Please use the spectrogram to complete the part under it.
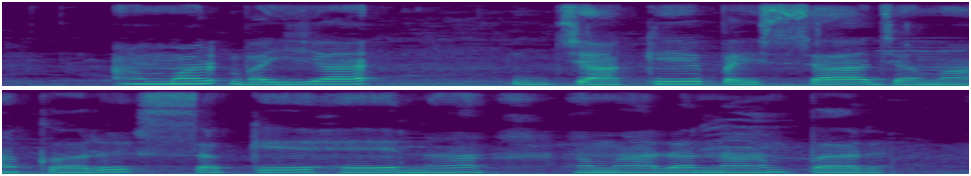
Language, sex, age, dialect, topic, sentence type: Magahi, female, 25-30, Northeastern/Surjapuri, banking, question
